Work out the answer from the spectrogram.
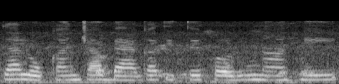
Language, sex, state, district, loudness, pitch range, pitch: Marathi, female, Maharashtra, Washim, -15 LUFS, 200-215 Hz, 205 Hz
